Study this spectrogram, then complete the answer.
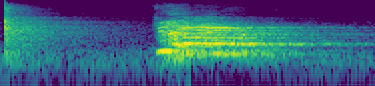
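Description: A group of young men shouts together loudly.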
